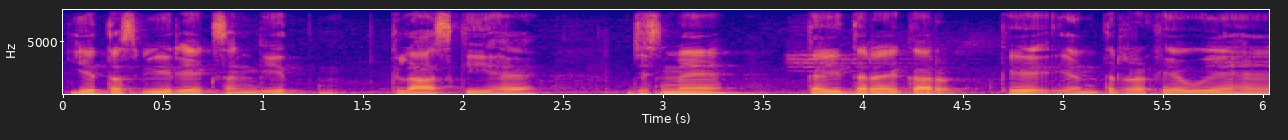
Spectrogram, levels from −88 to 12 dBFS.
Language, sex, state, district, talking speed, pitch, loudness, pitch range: Hindi, male, Uttar Pradesh, Lalitpur, 150 wpm, 140 Hz, -17 LUFS, 135-150 Hz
